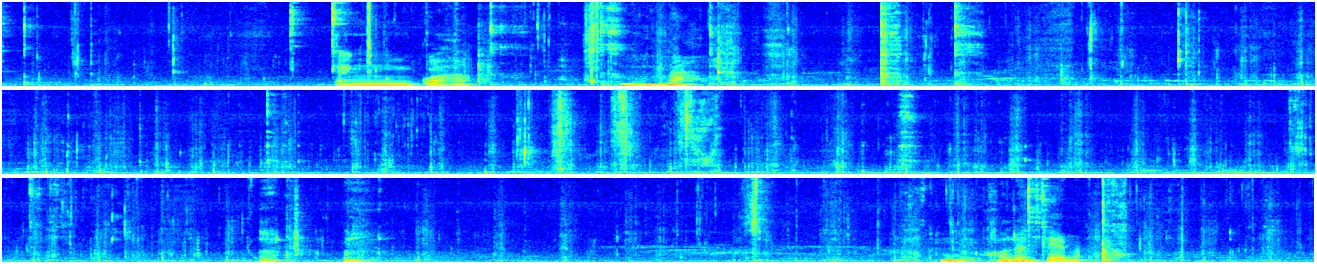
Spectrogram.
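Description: Metal utensils clink against ceramic bowls.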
